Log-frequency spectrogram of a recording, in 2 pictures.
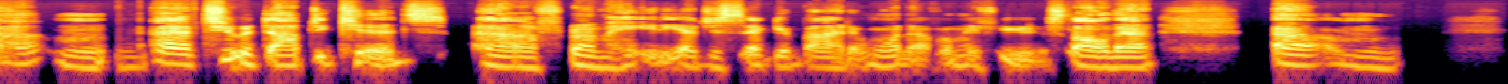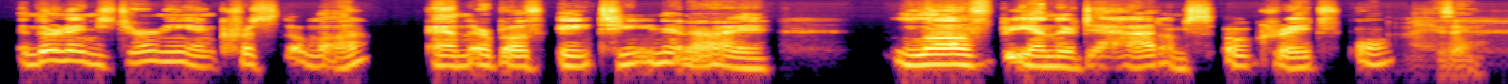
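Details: Adult male former lead vocalist with spasmodic dysphonia, a vocal disorder that began at the height of his singing career and ended his music career; he says it is audible in his voice; real condition, spasmodic dysphonia.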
